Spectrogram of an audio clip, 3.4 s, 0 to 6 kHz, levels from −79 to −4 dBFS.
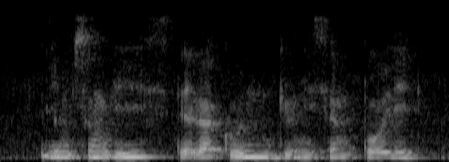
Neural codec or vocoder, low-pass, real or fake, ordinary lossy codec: codec, 16 kHz, 8 kbps, FunCodec, trained on Chinese and English, 25 frames a second; 5.4 kHz; fake; AAC, 32 kbps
